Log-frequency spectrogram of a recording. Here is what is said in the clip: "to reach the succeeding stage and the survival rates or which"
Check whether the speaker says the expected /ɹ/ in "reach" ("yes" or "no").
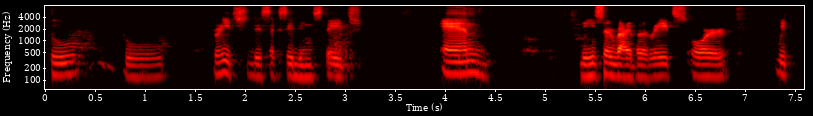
yes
